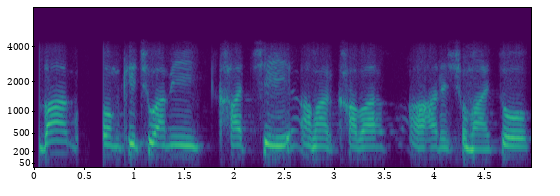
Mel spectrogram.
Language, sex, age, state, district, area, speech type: Bengali, male, 60+, West Bengal, Dakshin Dinajpur, rural, conversation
